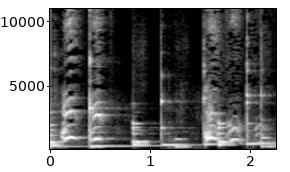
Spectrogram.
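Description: Marimba-style background music with struck, ringing notes, and over it a toy poodle giving short, high, pitch-bending yips, a couple near the start and more near the end.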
